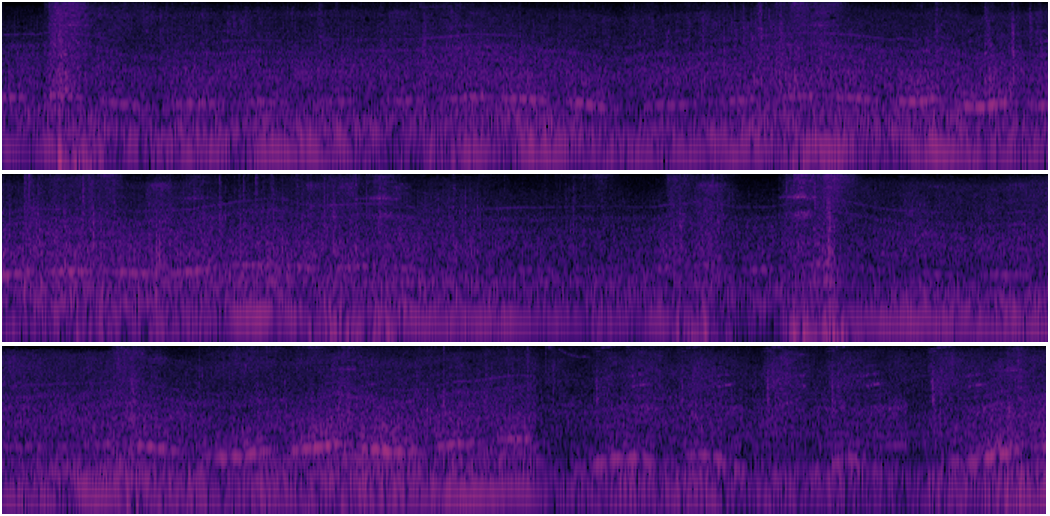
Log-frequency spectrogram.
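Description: A vehicle engine hums and revs up and down steadily.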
